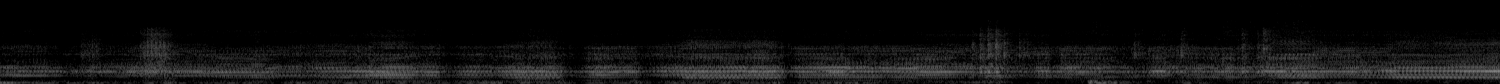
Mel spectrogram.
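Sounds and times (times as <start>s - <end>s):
percussion massager motor hum: 0.0s - 15.0s.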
